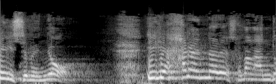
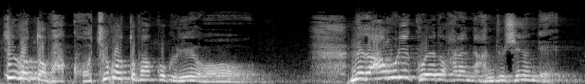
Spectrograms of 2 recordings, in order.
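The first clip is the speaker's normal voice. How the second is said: usual speaking voice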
